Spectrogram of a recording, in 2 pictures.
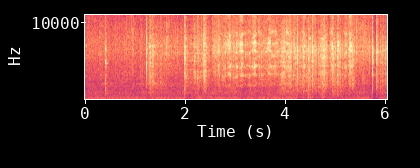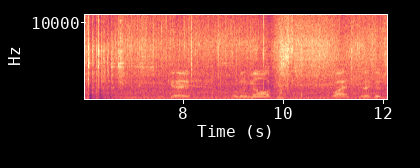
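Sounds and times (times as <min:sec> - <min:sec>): steady low hum: 0:00.0 - 0:12.0
vegetables sizzling in a pot: 0:00.0 - 0:12.0
utensil clicking and scraping: 0:02.3 - 0:07.5.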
